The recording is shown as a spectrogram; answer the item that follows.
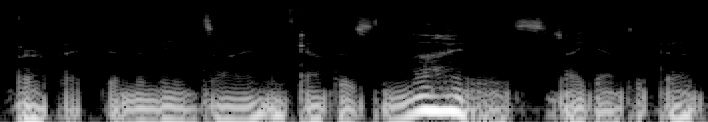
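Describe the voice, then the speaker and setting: With an extremely low pitch and a warm tone, a man heavily acts the part of a smitten, teasing workplace rival in an intimate romantic roleplay. His breathy, husky delivery halts and often drops toward a whisper, sounding breathless and flirtatious.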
